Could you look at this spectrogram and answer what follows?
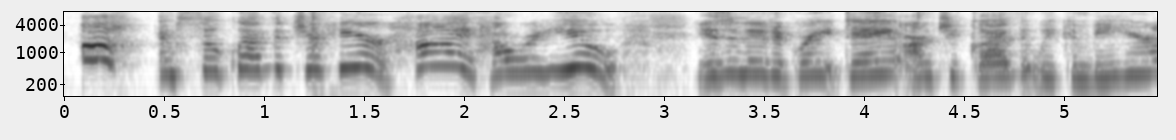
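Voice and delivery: high, loud, bubbly welcome to strangers; joyful greeting. Retold or imitated. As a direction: overflow with joy as you greet them.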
